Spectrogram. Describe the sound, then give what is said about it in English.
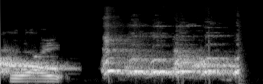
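A dog barks loudly twice: a short harmonic bark, then after a brief pause a longer, drawn-out howling bark. “There it is, folks. That dog even disagreed.”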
